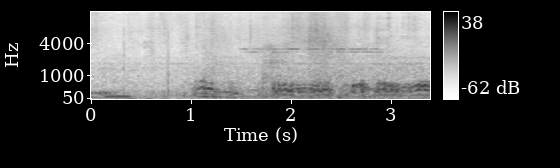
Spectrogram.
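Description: Pigeons coo in soft, repeated, low rounded calls at a pigeon-keeping loft, continuing steadily over a constant outdoor background hum.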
